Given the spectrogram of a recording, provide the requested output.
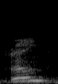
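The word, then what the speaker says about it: reign: toward the end like Like Rain r e r e i g n the G would be silent rain you know you know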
